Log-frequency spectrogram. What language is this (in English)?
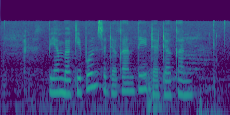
Javanese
